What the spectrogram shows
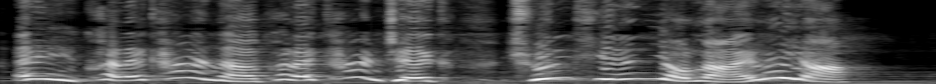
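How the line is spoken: Happy shout. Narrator (Chinese): 他高兴地喊

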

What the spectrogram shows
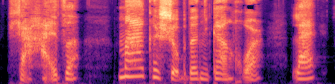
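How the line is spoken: Mother, gentle. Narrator (Chinese): 我妈当时一愣，突然温柔跟我说

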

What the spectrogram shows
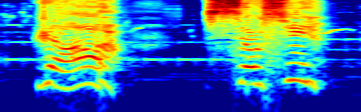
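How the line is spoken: Loud shout. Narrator (Chinese): 叶青大喊了一声

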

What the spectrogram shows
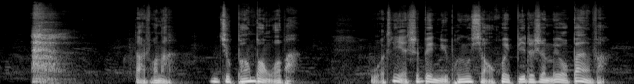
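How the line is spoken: Sighing. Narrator (Chinese): 小李叹了一口气说道

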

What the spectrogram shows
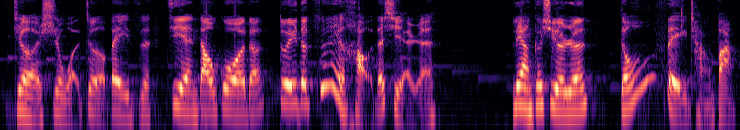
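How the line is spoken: Smiling. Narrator (Chinese): 她才微笑着说

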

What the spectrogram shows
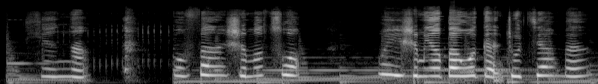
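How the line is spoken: Crying loudly. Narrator (Chinese): 公主……都会大哭着说

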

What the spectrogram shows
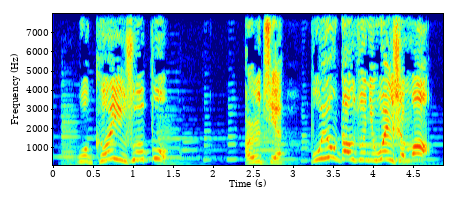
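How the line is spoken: Roaring shout. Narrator (Chinese): 安迪吼道

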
